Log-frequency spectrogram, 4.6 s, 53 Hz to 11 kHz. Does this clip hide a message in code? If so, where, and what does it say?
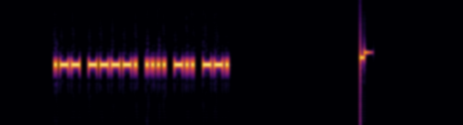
Yes: Morse code from 0.6 to 2.3 s, heard as a keyed tone, about 40 wpm, 700 Hz. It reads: W9HDG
